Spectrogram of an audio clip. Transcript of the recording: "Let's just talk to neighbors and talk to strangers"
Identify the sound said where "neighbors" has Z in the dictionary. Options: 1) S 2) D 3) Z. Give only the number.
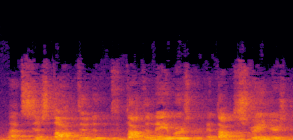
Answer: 3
